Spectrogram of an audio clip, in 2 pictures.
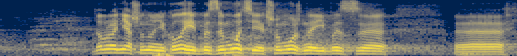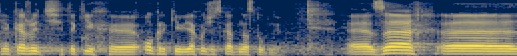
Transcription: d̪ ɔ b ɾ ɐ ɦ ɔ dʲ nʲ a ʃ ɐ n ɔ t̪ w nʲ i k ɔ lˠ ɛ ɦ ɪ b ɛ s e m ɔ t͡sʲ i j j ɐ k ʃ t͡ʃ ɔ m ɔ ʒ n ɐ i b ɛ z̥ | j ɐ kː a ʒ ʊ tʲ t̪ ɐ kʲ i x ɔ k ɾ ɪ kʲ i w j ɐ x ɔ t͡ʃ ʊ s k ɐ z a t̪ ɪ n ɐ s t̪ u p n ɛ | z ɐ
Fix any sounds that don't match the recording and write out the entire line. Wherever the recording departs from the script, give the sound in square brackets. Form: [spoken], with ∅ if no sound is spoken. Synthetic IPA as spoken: d̪ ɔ b ɾ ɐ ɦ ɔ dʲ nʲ a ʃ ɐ n ɔ [∅] w nʲ i k ɔ lˠ ɛ ɦ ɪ b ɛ [z] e m ɔ t͡sʲ i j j ɐ k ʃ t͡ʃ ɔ m ɔ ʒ n ɐ i b ɛ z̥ | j ɐ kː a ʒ ʊ tʲ t̪ ɐ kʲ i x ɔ k ɾ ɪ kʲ i w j [a] x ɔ t͡ʃ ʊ s k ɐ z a t̪ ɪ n ɐ s t̪ u p n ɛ | z ɐ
